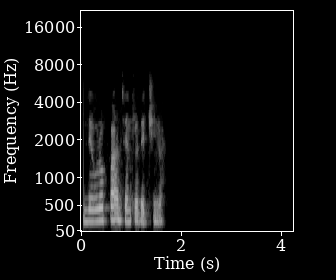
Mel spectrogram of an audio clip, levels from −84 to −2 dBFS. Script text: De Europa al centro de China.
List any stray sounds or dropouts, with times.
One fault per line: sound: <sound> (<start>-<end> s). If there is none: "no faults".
no faults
